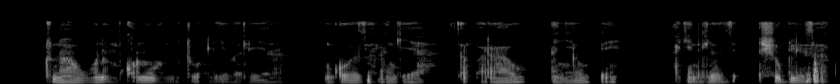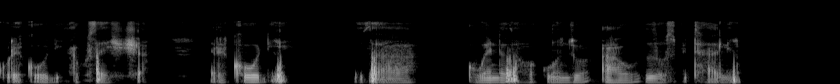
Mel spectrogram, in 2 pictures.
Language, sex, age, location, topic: Swahili, male, 18-24, Nairobi, health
